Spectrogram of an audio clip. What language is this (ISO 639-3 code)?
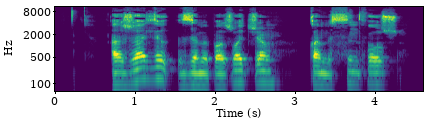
kbd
